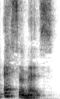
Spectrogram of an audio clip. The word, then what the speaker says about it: SMS: But in this abbreviation, we pronounce it S, S, and it starts with the vowel sound E, E. E is a vowel sound.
